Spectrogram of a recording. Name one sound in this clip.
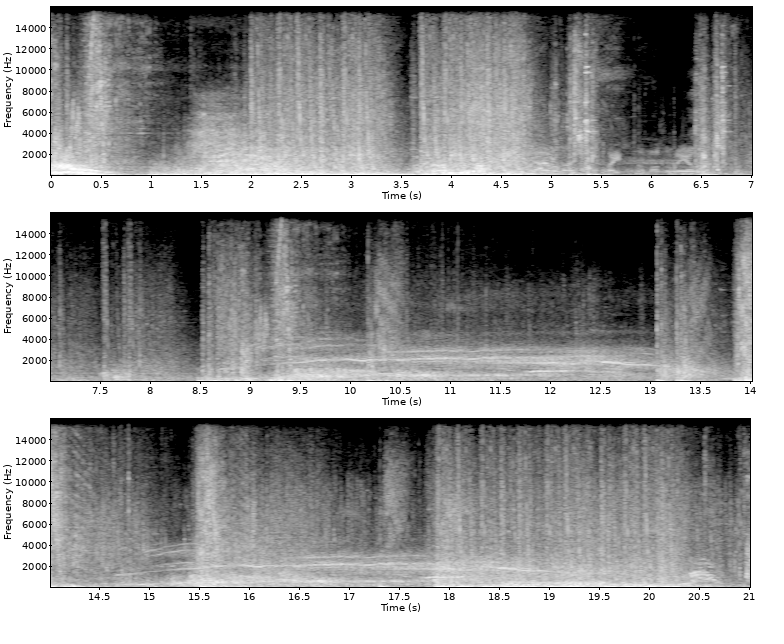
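Plasma grenades explode with loud, deep booms.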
